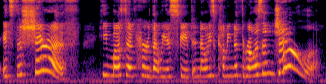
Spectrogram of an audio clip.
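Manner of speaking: high, loud panic rising to a squeal on jail; a scared turkey blurting out the bad news; panicked shout. A narrator's reading. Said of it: "Wing shouted".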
